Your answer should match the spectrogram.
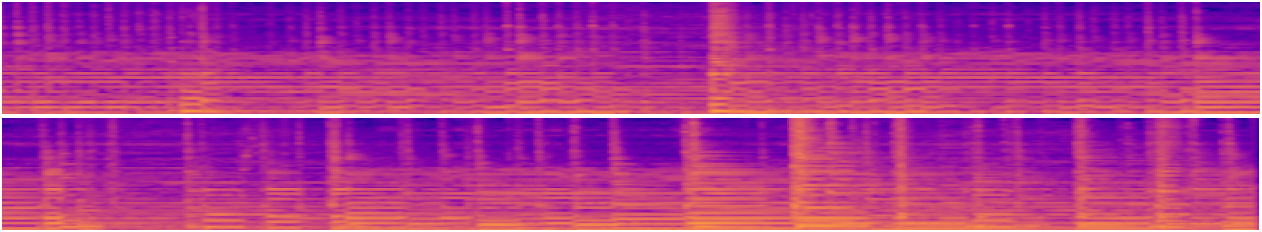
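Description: Solo nylon-string acoustic guitar played fingerstyle, a flowing line of plucked notes over ringing bass. A sharp strummed chord comes about three and a half seconds in, and quick strums cluster near the end.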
